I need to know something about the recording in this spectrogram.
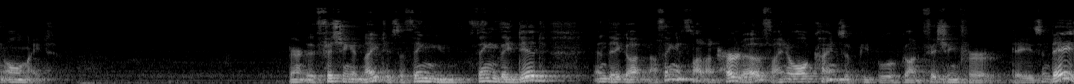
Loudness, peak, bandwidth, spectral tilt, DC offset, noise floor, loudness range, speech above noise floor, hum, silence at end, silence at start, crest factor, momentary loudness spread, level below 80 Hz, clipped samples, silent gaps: -27 LUFS; -8 dBFS; 15 kHz; -7.5 dB/octave; under 0.1%; -55 dBFS; 5 LU; 29 dB; none; 0 s; 0 s; 20 dB; 10 LU; -54 dBFS; under 0.1%; none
